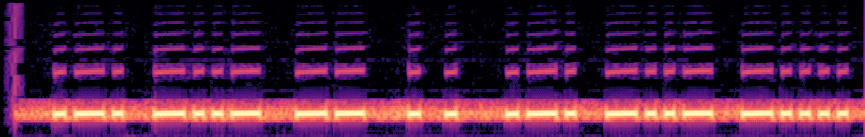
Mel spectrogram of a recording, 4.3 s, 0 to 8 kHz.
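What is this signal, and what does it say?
Morse code, heard as a keyed tone, about 25 wpm, 530 Hz. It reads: RXM EE RX6
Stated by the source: CW QSO between UA1CEG and RX6MY on homebrew rigs, three watts QRP into a delta antenna in forest tree branches, heard thousands of kilometres away; RU-QRP Club.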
